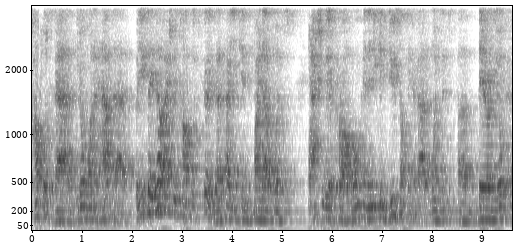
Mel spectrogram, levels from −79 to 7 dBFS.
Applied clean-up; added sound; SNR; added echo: neural separator model SepFormer DNS4.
